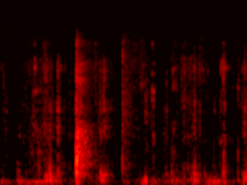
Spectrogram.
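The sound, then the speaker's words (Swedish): Someone bites into a cake and chews it, a sharp initial crunch followed by a string of soft, irregular, moist crunching and munching sounds with no talking. “Jag börjar med kakan.”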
